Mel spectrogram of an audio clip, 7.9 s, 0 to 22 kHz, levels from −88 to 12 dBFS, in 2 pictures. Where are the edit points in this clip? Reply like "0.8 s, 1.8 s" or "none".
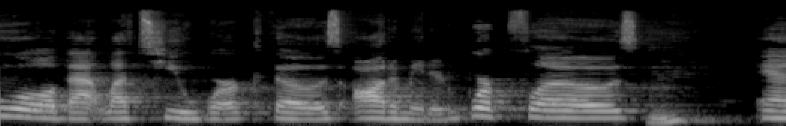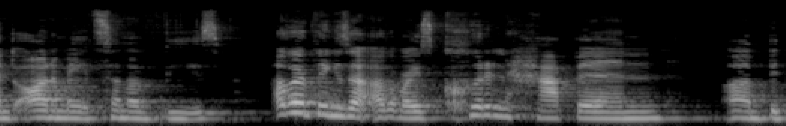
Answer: none

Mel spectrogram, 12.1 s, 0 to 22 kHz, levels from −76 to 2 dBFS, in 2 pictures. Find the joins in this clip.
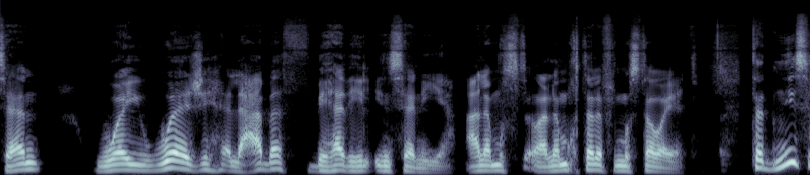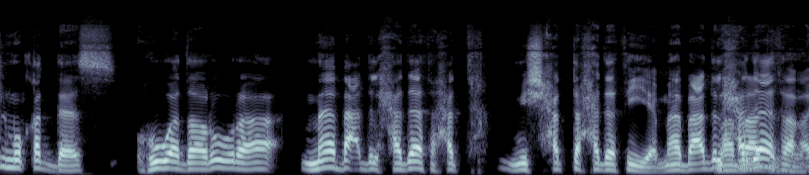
3.5 s, 5.5 s, 7.0 s, 8.2 s

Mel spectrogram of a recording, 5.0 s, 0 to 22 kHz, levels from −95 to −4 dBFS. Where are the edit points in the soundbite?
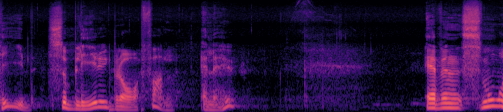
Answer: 1.1 s, 1.4 s

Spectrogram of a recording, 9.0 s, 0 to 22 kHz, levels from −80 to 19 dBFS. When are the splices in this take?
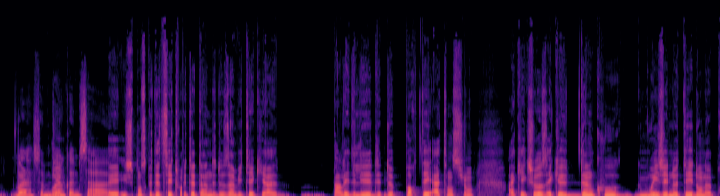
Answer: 1.5 s, 1.8 s, 2.3 s, 4.8 s

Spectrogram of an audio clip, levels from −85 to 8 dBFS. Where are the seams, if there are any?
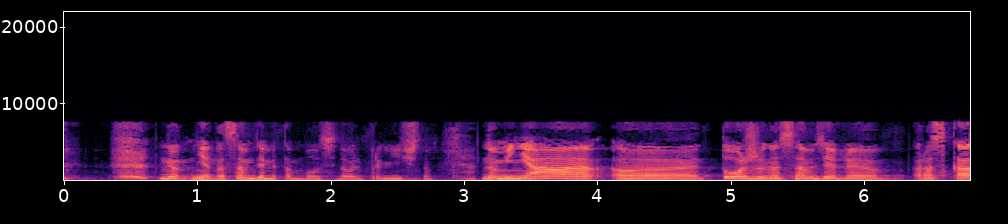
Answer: none

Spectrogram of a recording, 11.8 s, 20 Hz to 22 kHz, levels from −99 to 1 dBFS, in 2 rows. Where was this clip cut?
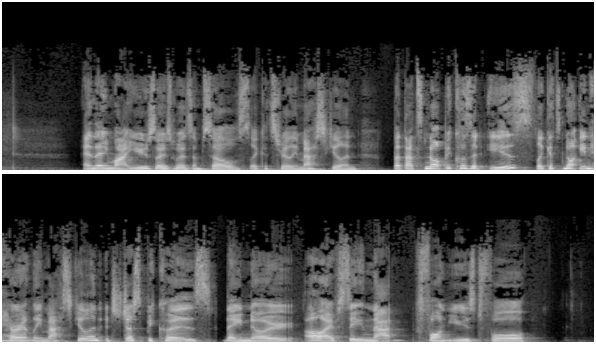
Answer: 8.1 s

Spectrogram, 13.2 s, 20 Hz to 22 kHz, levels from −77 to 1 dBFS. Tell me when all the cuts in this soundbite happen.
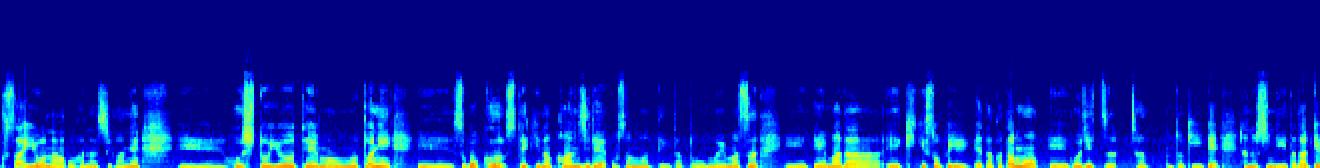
8.1 s

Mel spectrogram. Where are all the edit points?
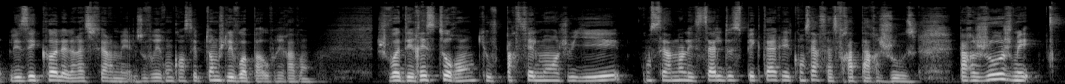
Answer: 3.7 s, 6.3 s

